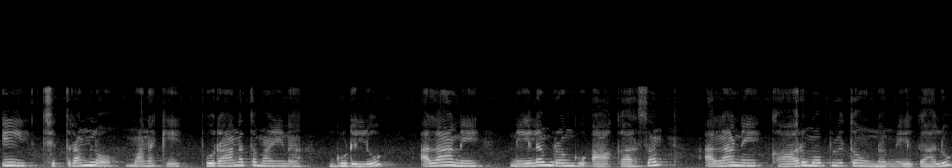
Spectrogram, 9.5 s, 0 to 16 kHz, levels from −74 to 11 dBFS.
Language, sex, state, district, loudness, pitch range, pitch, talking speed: Telugu, female, Andhra Pradesh, Anantapur, -15 LUFS, 225-275 Hz, 245 Hz, 95 wpm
